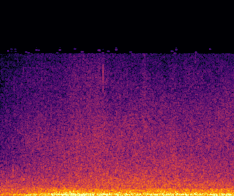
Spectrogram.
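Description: Steady rushing surf of sea waves washing onto the shore, a broad continuous roar with a faint swell in loudness, no voices present.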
